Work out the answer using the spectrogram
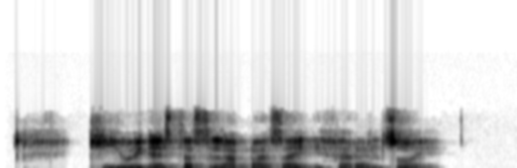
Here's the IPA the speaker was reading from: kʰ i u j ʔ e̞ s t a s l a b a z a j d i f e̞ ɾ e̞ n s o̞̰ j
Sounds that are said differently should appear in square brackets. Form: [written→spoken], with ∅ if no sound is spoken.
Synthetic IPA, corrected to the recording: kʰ i u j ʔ e̞ s t a s l a b a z a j d i f e̞ ɾ e̞ n [s→t͡s] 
